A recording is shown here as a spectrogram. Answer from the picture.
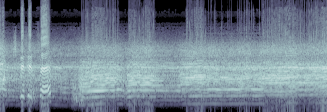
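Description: Historic rally car's engine heard from inside the cockpit: it drops back with a few short sharp bursts in the first second, then pulls hard with its pitch rising, eases briefly about halfway through and pulls again.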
